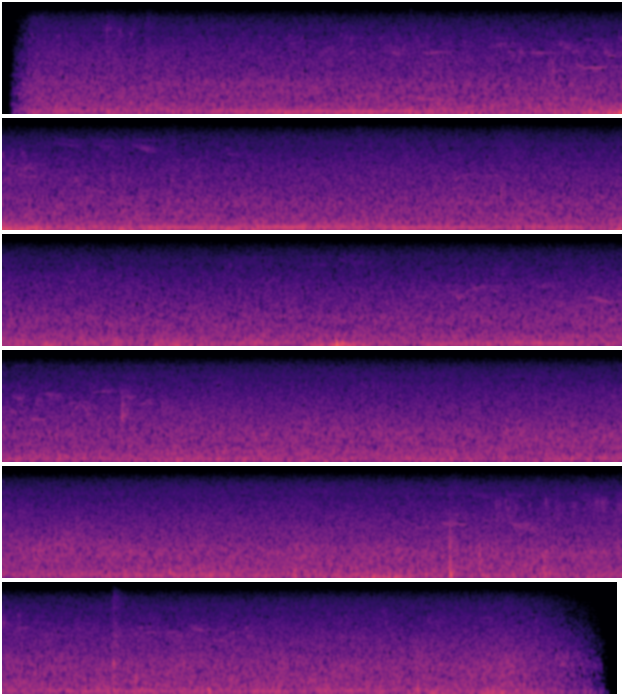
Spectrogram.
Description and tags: Open field winds summer ambience
Stereo recording of summer ambience in an open field. Sounds of birdsong, wind in trees, distant activity and traffic. Recorded on a breezy day
nature, birds, field, light-wind, breeze, woods, wind, distant-traffic, UK, birdsong, field-recording, ambient, trees, summer, ambience, forest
